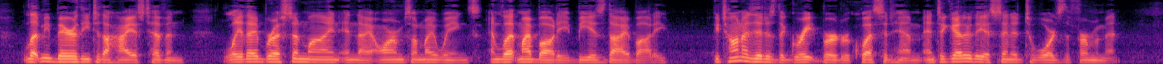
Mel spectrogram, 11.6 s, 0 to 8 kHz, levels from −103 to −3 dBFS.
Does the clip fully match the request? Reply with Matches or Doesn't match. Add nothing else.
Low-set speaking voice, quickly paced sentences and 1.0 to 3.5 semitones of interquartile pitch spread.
Matches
